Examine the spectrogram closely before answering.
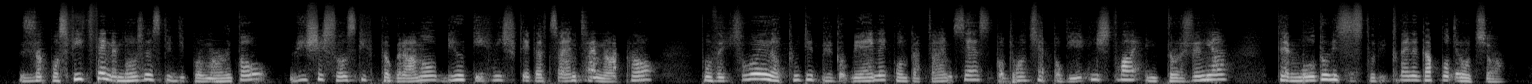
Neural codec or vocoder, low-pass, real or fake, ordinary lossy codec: codec, 44.1 kHz, 0.9 kbps, DAC; 19.8 kHz; fake; none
